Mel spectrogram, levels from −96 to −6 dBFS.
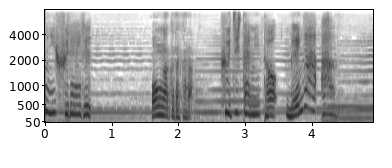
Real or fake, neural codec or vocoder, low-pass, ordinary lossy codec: real; none; 7.2 kHz; none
